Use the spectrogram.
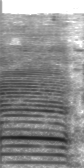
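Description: A sheep gives a single short, clear, close bleat on a steady tone that cuts off abruptly, with nothing else around it.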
